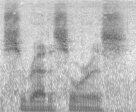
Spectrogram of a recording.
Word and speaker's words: Ceratosaurus: here my seven-year-old had to tell me this pronounced ceratosaurus so we're really going to be missing him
